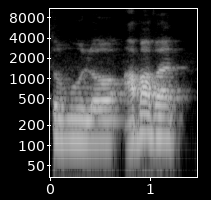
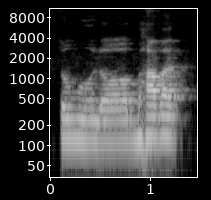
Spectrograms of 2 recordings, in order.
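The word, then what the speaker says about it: तुमुलोऽभवत्: So this A has disappeared because of a sandhi. So you should not be pronouncing it. Some people say it. Some people say sa shabdas tumulo abhavat. You cannot say like that. This A has been removed. So you have to say tumulo bhavat.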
